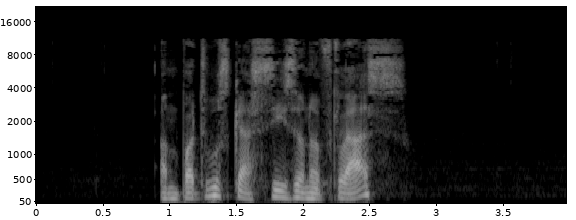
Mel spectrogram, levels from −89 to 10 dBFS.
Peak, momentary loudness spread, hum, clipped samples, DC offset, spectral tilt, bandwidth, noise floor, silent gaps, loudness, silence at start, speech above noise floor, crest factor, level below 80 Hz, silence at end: -10 dBFS; 10 LU; none; under 0.1%; under 0.1%; -4.5 dB/octave; 11.5 kHz; -80 dBFS; none; -31 LUFS; 0.95 s; 50 dB; 22 dB; -62 dBFS; 1.25 s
